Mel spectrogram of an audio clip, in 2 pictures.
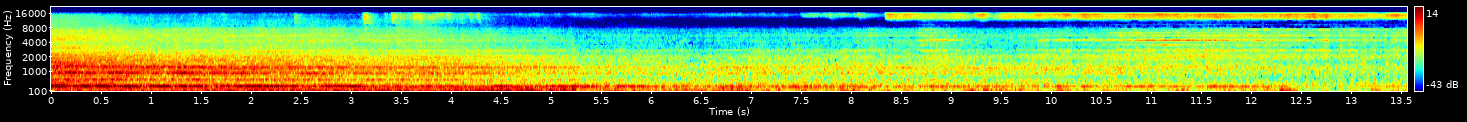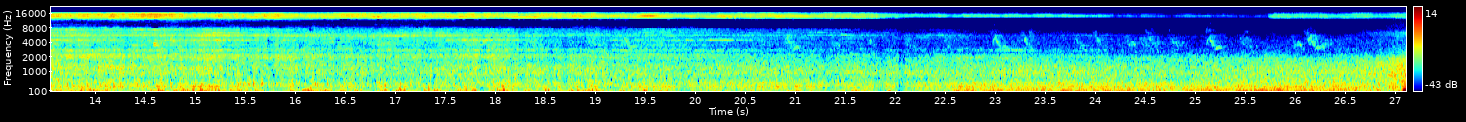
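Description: CSX diesel freight locomotive passing close by with its engine drone and a low rail rumble. The sound fades steadily over about twelve seconds as the train moves away, leaving a faint distant rumble.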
